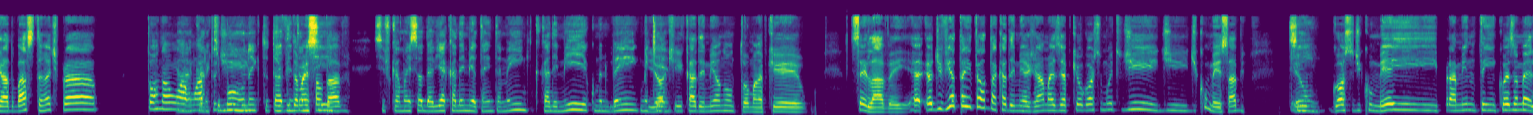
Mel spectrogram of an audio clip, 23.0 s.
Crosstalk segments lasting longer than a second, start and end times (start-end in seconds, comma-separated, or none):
2.7-5.1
